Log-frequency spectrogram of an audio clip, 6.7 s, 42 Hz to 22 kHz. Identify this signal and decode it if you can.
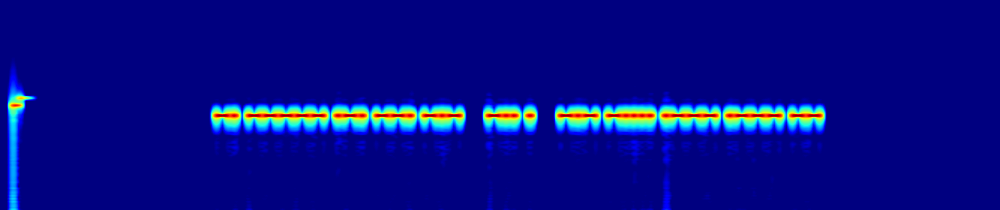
Morse code, heard as a keyed tone, about 41 wpm, 700 Hz. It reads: N0RGK DE K6JJM
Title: USA Callsign DE Callsign - 5 Characters - 45wpm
